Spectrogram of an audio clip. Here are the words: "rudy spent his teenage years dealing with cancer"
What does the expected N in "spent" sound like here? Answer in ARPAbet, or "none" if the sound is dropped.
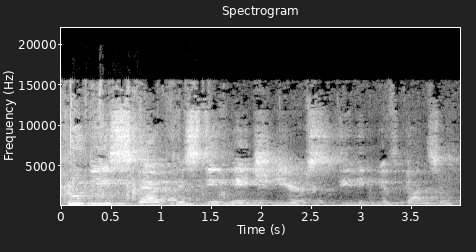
none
